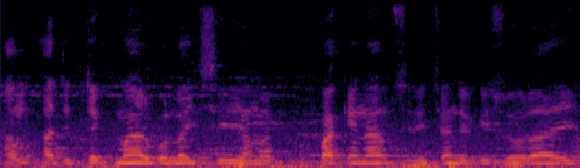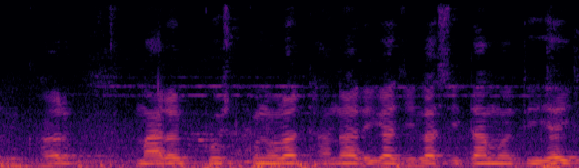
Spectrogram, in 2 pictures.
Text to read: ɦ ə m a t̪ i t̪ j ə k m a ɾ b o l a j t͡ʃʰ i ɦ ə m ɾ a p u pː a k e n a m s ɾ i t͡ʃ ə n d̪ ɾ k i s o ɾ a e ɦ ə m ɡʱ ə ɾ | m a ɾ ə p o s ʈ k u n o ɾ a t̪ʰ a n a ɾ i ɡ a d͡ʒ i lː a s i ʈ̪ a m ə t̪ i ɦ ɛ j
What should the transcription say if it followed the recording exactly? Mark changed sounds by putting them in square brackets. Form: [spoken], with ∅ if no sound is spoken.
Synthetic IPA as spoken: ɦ ə m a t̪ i t̪ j ə k m a ɾ b o l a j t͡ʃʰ i ɦ ə m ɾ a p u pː a k e n a m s ɾ i t͡ʃ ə n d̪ ɾ k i s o ɾ a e ɦ ə m ɡʱ ə ɾ | m a ɾ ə p o s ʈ k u n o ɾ a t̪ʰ a n a ɾ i ɡ a d͡ʒ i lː a s i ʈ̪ a m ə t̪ i ɦ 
